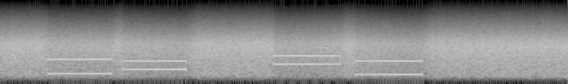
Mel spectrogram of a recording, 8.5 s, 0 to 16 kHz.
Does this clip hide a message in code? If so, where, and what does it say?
Yes: aircraft SELCAL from 0.7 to 6.3 s, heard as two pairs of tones, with heavy radio static. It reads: BP-FM KR-AM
